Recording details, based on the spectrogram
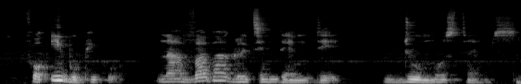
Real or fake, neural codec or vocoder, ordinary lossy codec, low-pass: fake; vocoder, 44.1 kHz, 128 mel bands every 256 samples, BigVGAN v2; MP3, 96 kbps; 14.4 kHz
